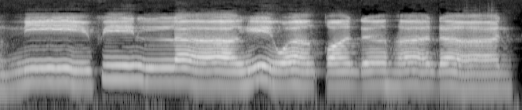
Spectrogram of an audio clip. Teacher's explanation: Ujungnya baru masuk nun. Dan bila masuk nun, dengungkan 2 harakat. Jangan baca juni.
